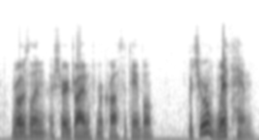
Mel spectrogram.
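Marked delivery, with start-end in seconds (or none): 2.8-3.7 scornful, irritable, sneering. Reading Dryden answering Rosalind across the table, sneering. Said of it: "he sneered".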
